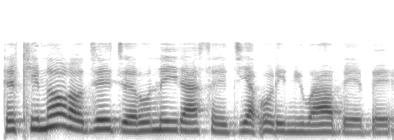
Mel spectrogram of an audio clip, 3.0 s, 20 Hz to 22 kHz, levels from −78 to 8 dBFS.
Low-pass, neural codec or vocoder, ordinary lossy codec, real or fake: 7.2 kHz; codec, 16 kHz, 1 kbps, FunCodec, trained on Chinese and English, 50 frames a second; none; fake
